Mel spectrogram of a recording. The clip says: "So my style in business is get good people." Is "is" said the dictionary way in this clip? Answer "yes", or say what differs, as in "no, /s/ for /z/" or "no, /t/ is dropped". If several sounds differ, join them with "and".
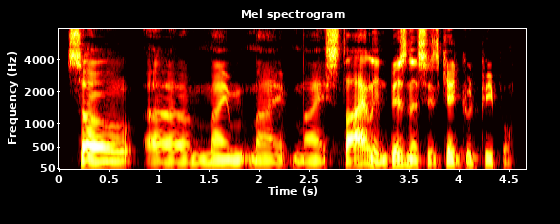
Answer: yes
